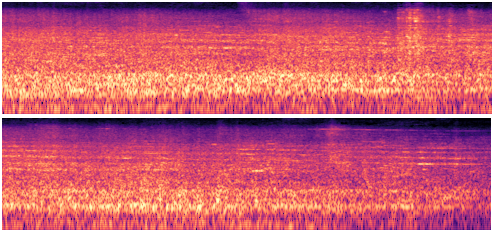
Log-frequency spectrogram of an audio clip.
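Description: Double-stack intermodal freight train passing close at speed: a steady rumble and rattle of its well cars and wheels on the rail, with a couple of sharp clanks. The sound fades near the end as the last car goes by.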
